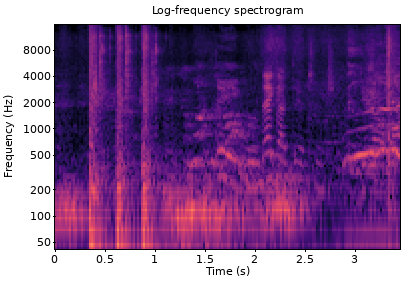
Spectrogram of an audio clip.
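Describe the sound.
Three quick, sharp knocks on a school music classroom door, evenly spaced, followed by a murmur of several voices talking in the background.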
